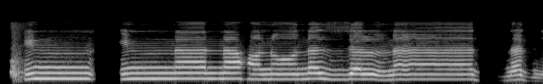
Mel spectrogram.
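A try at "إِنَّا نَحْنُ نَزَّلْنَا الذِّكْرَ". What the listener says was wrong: Nah, ini jadi ya nyambung ya, nazal nadzikra. Innya ini tak ditahan. Inna gitu, gunnah.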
